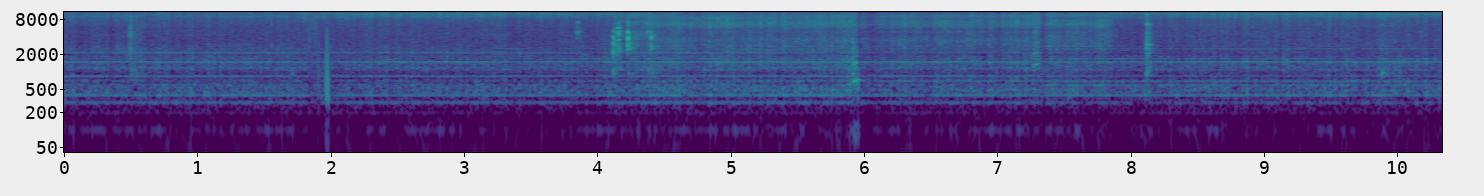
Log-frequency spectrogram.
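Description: Shrimp, squid and chillies sizzling faintly and steadily in a stainless-steel wok, over a steady low hum. A few light metal clicks and clinks sound on top: one about two seconds in, a quick cluster about four seconds in, and single ones near six and eight seconds.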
